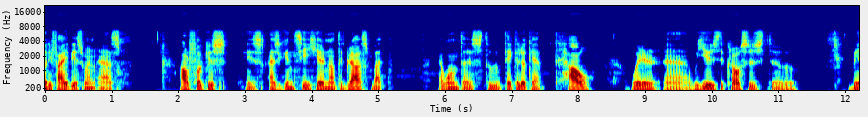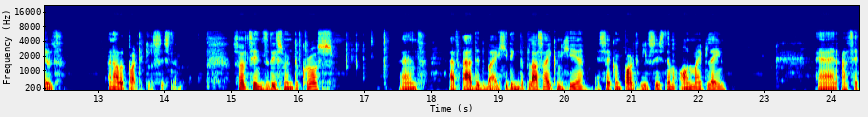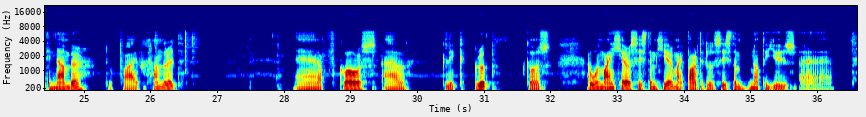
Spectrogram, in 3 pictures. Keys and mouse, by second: 7.9-9.7 drag, 11.3-13.0 drag, 13.1-16.1 drag, 24.5-26.2 drag, 27.5-31.1 middle drag, 31.1-32.7 drag.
